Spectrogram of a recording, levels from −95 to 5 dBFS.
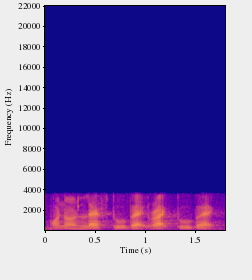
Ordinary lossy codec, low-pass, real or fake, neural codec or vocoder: none; 3.6 kHz; real; none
